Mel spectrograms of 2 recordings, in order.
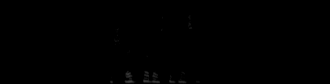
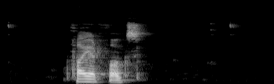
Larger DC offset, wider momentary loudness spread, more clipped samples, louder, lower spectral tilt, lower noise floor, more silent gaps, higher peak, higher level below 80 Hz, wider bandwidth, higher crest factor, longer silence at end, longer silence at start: neither; second, 5 LU vs 9 LU; neither; second, -63 LUFS vs -17 LUFS; about the same, -3.5 dB/octave vs -4.5 dB/octave; first, under -90 dBFS vs -70 dBFS; neither; second, -46 dBFS vs -2 dBFS; second, under -90 dBFS vs -66 dBFS; first, 11 kHz vs 7.6 kHz; about the same, 22 dB vs 18 dB; about the same, 1.25 s vs 1.35 s; first, 1.1 s vs 0.7 s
